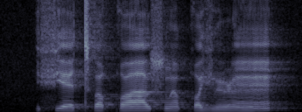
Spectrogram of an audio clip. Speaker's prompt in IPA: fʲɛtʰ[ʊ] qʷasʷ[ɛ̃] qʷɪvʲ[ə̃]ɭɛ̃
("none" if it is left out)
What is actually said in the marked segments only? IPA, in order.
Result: ʊ, ɛ̃, ə̃

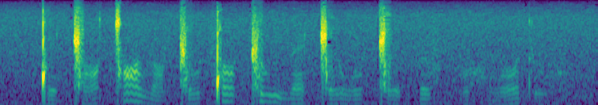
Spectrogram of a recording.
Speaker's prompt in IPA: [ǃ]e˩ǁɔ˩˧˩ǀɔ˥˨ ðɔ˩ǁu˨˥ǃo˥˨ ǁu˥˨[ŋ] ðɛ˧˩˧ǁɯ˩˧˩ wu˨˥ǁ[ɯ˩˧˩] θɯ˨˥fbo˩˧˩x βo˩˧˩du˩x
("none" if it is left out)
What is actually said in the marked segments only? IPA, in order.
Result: ǃ, ŋ, ɯ˩

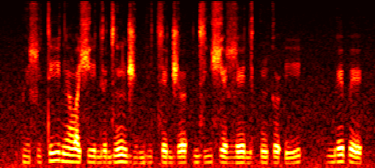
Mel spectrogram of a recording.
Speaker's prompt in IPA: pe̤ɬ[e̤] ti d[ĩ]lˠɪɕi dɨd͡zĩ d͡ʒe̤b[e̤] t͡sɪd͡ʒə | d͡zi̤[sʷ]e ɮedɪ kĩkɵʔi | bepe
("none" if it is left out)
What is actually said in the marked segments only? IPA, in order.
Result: i̤, ĩ, i̤, ɕ

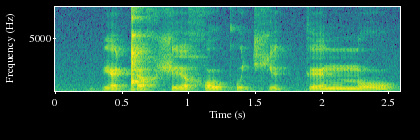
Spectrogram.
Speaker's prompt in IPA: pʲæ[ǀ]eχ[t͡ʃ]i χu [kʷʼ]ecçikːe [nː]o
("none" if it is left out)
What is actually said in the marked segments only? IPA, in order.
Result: ǃ, ʃ, kʷʼ, nː

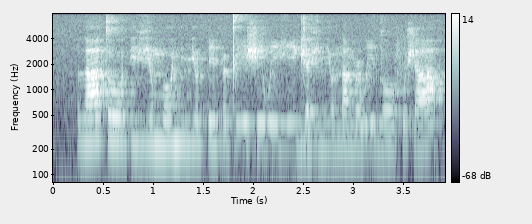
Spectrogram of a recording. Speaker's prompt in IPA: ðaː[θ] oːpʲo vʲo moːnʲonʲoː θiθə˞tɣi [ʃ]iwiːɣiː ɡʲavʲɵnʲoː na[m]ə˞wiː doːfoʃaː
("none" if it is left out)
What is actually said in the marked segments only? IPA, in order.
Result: t, ʃ, m

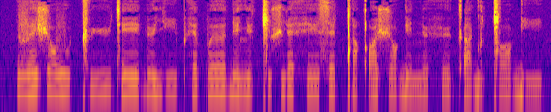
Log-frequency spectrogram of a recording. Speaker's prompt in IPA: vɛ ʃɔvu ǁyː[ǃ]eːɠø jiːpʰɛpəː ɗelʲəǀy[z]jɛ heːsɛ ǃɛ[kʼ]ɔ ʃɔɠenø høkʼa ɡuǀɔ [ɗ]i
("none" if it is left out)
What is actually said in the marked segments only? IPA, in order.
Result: tʼ, ʃ, qʼ, ɠ

